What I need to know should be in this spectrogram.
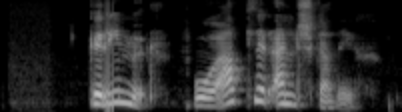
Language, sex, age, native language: Icelandic, male, 10, Icelandic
